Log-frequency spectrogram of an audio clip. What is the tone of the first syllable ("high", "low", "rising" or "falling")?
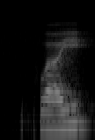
rising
